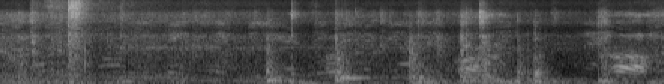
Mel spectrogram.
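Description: Skier climbing into a gondola cabin: knocks and clatter of skis and poles against the cabin over a low, steady rumble of the gondola lift machinery, with some voices in the background.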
